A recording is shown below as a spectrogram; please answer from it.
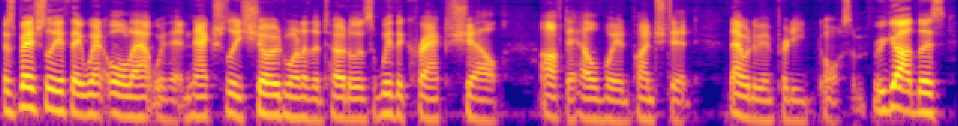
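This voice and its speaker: A man's voice: mid-range voice, fairly even intonation, fast talker, a bit bright, dry recording. A young man giving casual, enthusiastic, chatty video game commentary with emphatic delivery. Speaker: gaming video host.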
